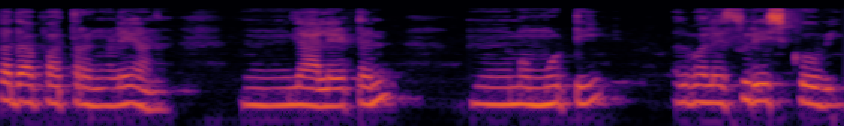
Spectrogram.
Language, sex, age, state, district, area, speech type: Malayalam, female, 45-60, Kerala, Kasaragod, rural, spontaneous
